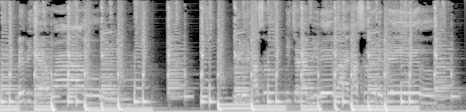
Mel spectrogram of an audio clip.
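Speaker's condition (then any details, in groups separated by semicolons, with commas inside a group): No condition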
